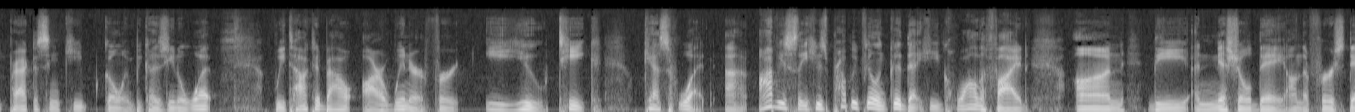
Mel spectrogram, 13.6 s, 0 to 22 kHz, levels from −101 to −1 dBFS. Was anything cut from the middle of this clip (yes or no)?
yes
